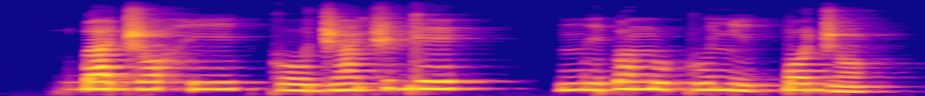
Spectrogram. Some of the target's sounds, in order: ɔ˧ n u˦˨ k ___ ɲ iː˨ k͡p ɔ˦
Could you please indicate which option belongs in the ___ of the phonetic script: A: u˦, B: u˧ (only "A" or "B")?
A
